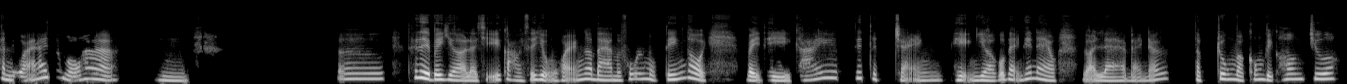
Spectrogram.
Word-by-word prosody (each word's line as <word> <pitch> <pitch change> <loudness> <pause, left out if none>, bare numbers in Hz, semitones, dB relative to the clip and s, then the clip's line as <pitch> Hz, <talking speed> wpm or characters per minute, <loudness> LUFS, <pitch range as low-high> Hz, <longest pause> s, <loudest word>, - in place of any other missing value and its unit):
thành 240 -6 +1
quả 185 -1 -1 0.2
chứ 310 - -18
bộ 195 -4 0
ha? 230 -5 +1 0.4
Ừm. 180 -3 -1 1.5
Ờ, - - -6 0.6
thế 315 - +1
thì 275 -4 +11
bây 225 -1 +6
giờ 210 - +3
là 90 -1 +2
chỉ 210 - -2
còn 195 -6 -3
sử 165 - 0
dụng 215 -5 +2
khoảng, 215 +4 0
ờ, 250 - +4
30 200 +2 0
đến 255 0 -1
1 210 -3 -3
tiếng 235 +6 +2
thôi, 255 -9 +4 0.4
vậy 185 -3 +5
thì 180 -2 +1
cái 260 +10 -2 0.2
với 290 - -1
tình 240 -5 -4
trạng 190 -4 -3
hiện 195 -1 +1
giờ 185 -2 +3
của - - +3
bạn 225 -3 0
thế 260 - +2
nào? 220 -10 +2 0.3
Gọi - - +1
là, 175 0 +1
bạn 85 0 -4
đã 225 - -1 0.3
tập 200 -4 -2
trung 245 -2 +3
vào 205 -4 +2
công 230 +5 -2
việc 200 -3 -1
hơn 245 +1 -1
chưa? 255 0 +2
210 Hz, 205 wpm, -19 LUFS, 190-245 Hz, 1.5 s, thì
